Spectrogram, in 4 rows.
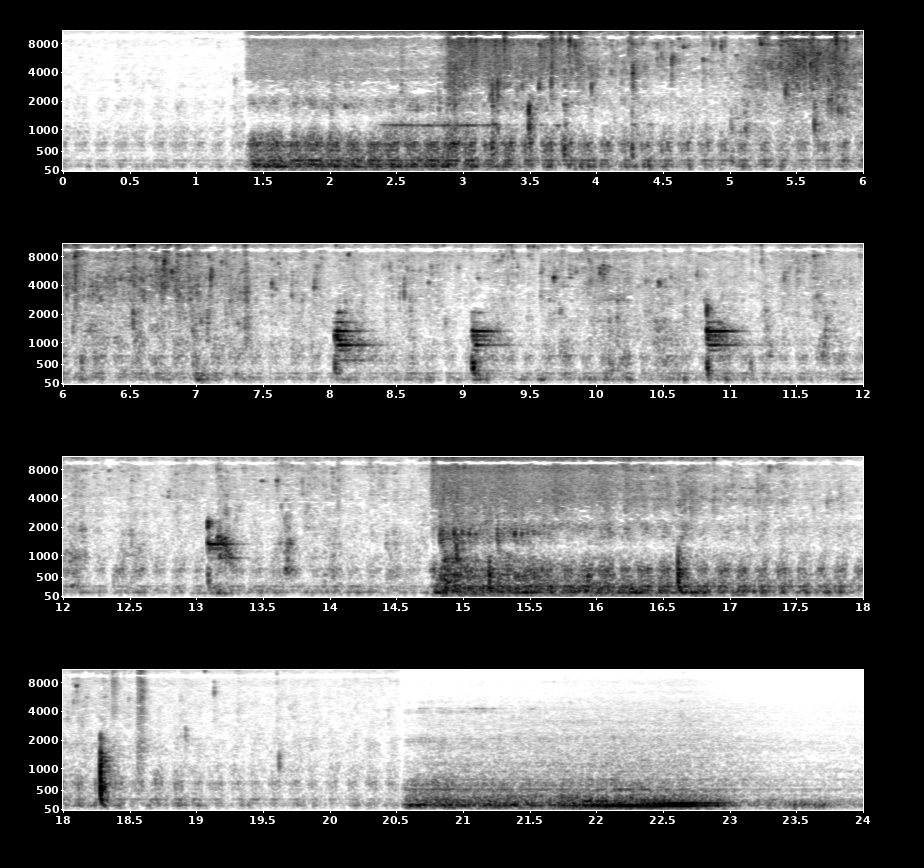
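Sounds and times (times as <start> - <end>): onion sizzling in oil: 1.4 - 18.4
wooden spatula knocking pan: 8.0 - 9.5, 10.7 - 11.3, 13.1 - 13.4.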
